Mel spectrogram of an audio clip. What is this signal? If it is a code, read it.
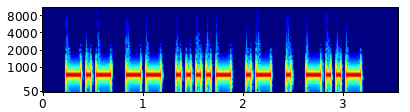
Morse code, heard as a keyed tone, about 25 wpm, 700 Hz. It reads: KM4AEX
